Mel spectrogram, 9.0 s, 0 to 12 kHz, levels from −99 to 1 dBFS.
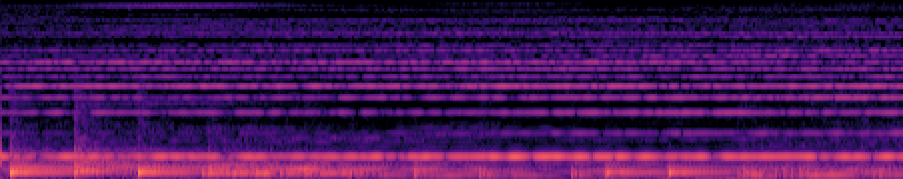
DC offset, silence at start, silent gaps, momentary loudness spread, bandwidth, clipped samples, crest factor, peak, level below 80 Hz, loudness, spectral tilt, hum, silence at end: under 0.1%; 0 s; none; 4 LU; 11.5 kHz; under 0.1%; 18 dB; -20 dBFS; -68 dBFS; -39 LUFS; -6 dB/octave; none; 0 s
